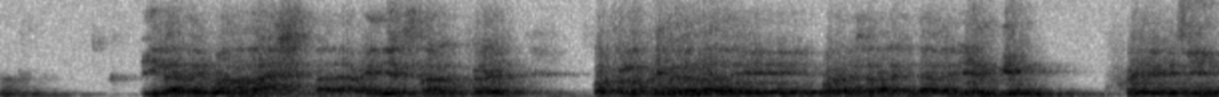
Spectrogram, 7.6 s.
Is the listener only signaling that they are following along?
No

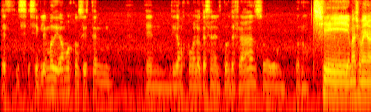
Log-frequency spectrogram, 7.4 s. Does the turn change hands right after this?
Yes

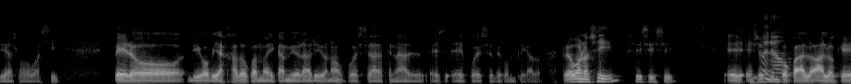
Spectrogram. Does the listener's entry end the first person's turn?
No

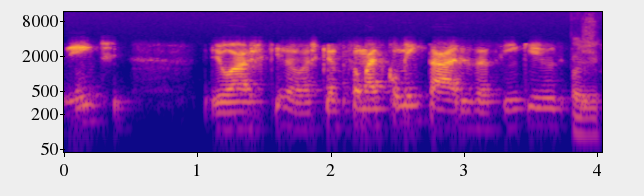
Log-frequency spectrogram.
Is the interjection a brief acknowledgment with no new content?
Yes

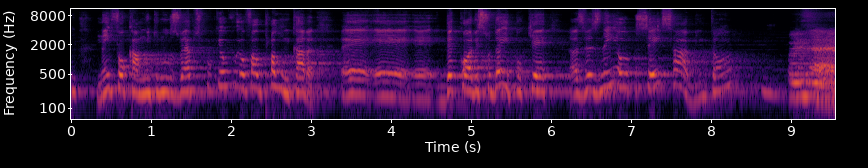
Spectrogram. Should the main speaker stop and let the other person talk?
Yes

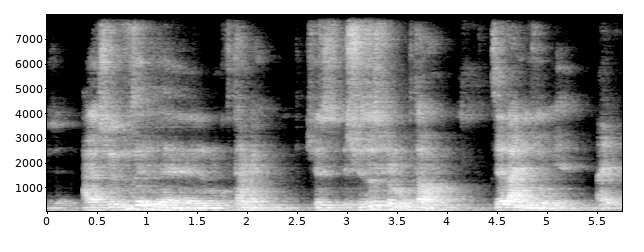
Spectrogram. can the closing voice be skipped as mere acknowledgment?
No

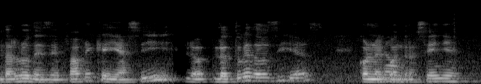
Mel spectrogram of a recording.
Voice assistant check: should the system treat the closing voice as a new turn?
No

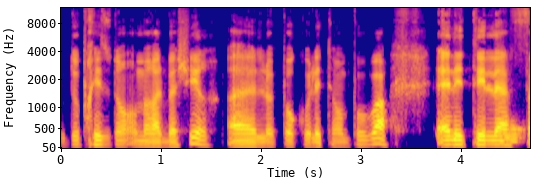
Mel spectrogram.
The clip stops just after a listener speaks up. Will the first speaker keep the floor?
Yes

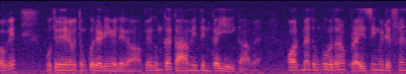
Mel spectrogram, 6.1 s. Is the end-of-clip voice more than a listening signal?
No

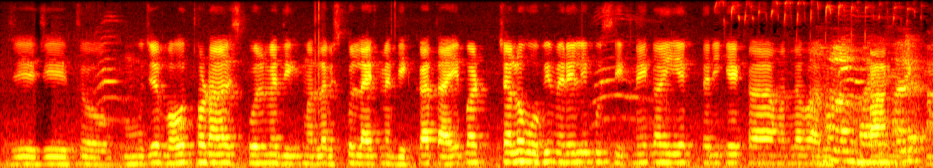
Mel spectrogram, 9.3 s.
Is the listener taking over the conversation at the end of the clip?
Yes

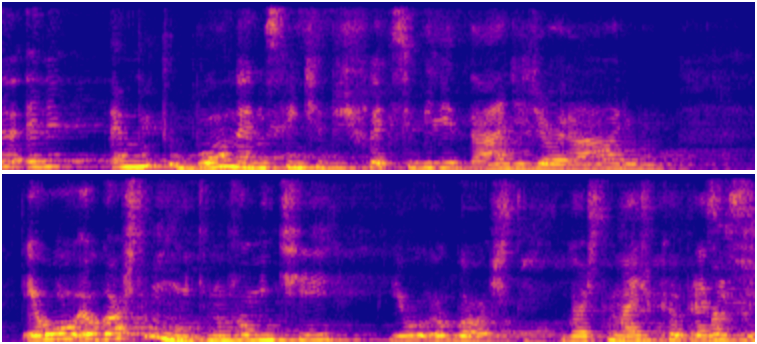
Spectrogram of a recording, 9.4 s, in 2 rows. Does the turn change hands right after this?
Yes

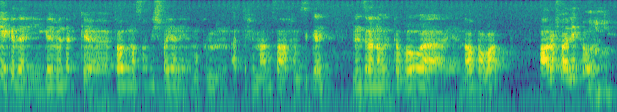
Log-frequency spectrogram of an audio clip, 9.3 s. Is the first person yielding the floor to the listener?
Yes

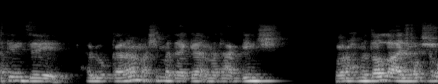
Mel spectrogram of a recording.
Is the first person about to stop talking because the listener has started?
No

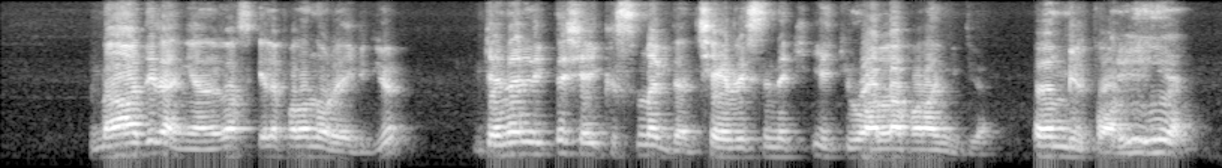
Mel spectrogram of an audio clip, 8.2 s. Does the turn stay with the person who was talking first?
No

